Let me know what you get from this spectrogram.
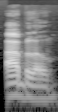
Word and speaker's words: Abloh: That Virgil, how you pronounce his last name? – Abloh. Yeah.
